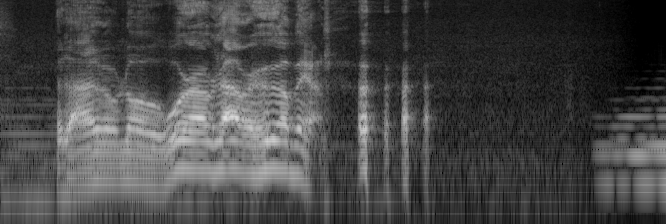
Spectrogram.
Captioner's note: laughs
